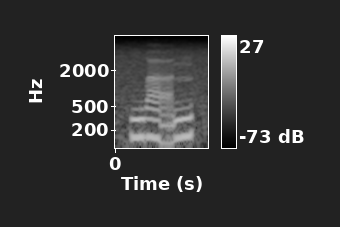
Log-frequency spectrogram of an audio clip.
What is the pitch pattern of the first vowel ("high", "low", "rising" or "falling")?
low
